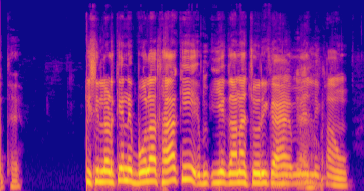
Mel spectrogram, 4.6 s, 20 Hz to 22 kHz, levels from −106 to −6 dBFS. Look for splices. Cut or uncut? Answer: cut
